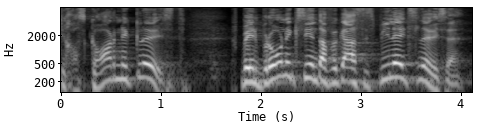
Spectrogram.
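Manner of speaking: blurting in alarm at the forgotten ticket; panicked rush. Retold or imitated. (hastiger, lauterer Panikausbruch)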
